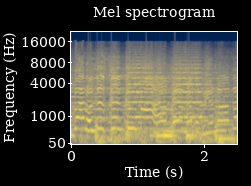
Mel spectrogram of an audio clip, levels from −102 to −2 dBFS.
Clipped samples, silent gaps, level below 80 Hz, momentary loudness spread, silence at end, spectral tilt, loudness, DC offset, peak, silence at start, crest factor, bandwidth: under 0.1%; none; -36 dBFS; 3 LU; 0 s; -3 dB/octave; -9 LUFS; under 0.1%; 0 dBFS; 0 s; 10 dB; 16.5 kHz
